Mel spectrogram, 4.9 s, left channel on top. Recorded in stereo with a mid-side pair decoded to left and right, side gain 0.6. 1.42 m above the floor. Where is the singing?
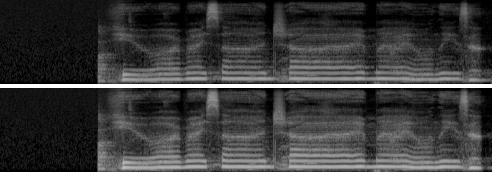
40° right, 0.7 m.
